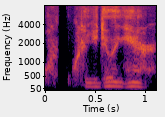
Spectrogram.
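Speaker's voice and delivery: hushed whisper in a character voice. Voicing a character who pulls others aside and asks: character whispering. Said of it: "And he's whispering".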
